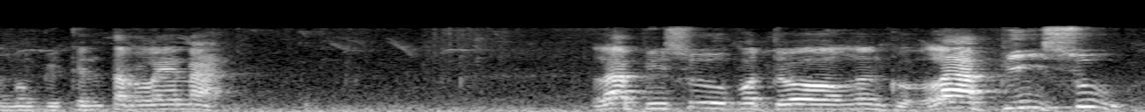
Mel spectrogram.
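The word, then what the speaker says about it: لَبِسُوا: Labisu padha ngenggo, labisu bukan labasu, awas. Kalau bacanya labasu nanti keliru.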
